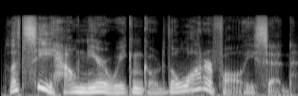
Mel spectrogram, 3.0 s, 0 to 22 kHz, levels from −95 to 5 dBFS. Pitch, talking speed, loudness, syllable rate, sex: 140 Hz, 240 wpm, -19 LUFS, 5.1 syllables/s, male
